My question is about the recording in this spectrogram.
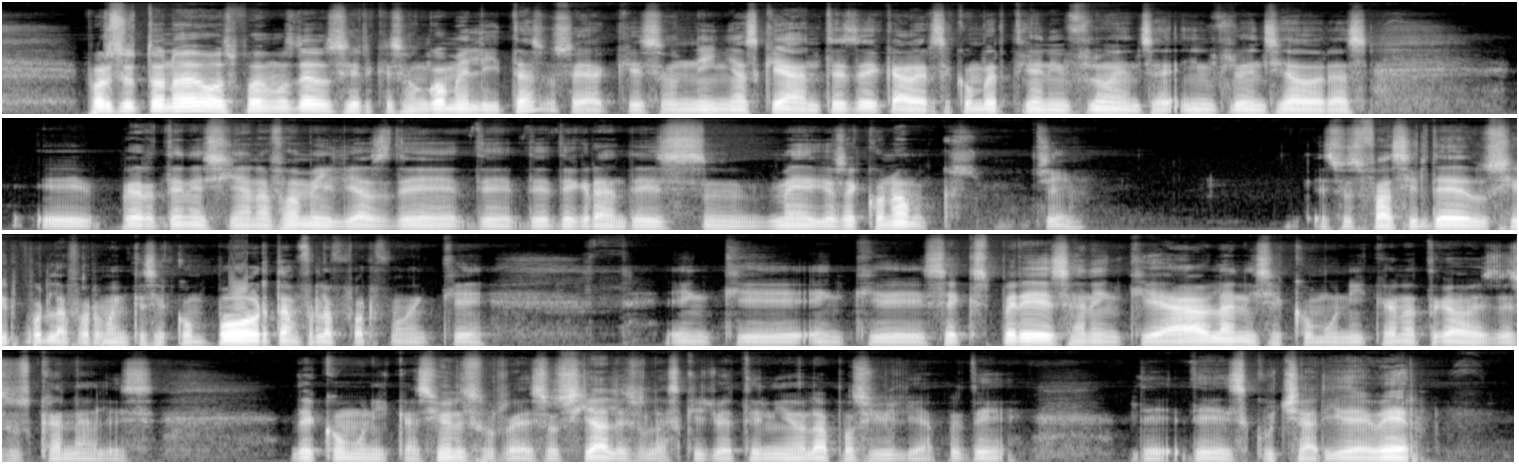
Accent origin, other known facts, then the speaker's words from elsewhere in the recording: Bogotá, Colombia; yo nací y me crié en el Tunal.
